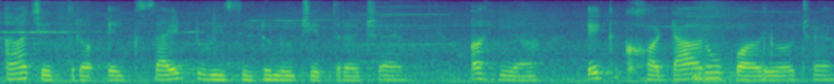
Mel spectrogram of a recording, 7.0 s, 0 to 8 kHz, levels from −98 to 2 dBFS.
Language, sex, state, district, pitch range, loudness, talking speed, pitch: Gujarati, female, Gujarat, Gandhinagar, 150-170 Hz, -18 LUFS, 110 wpm, 155 Hz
